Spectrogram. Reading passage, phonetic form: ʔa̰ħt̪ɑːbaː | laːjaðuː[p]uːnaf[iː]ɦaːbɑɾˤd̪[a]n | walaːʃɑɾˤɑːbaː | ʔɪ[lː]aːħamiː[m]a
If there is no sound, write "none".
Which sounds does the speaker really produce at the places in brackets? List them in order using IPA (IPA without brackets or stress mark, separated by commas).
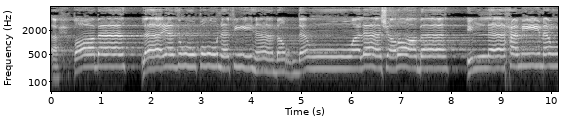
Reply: q, iː, a, lː, m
